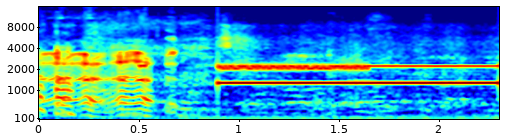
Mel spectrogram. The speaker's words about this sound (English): Morse code. I love it. Really? Oh, my God. That's fucking good. Yeah. No, it is not. Okay, you got to give us some credit. That's hilarious. Oh, the static. Who remembers using that?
